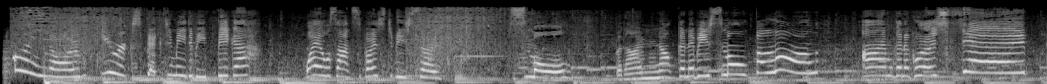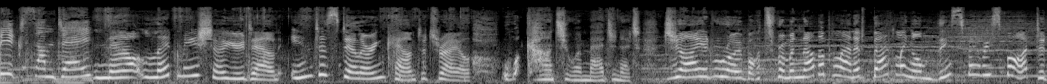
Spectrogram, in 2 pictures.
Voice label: english australian animation; australische Sprecherin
